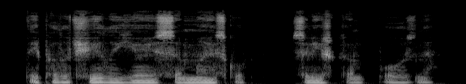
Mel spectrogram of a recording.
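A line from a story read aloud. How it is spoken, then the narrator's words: Strained, unrecognizable whisper. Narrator (Russian): Микаэль едва узнал ее голос, когда она прошептала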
